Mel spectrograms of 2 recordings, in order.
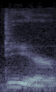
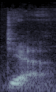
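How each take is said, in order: First: The final R sound is pronounced. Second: The final R sound is dropped. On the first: "as dear becomes dear" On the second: "as dear becomes dear"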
